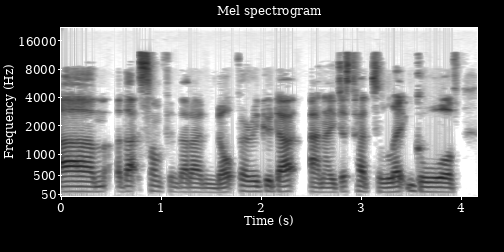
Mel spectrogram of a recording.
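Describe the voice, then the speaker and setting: A man with a Scottish accent speaks in a dark, mellow tone. The sound is dry and close with no echo, and the background is quiet. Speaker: medium and author. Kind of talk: casual interview chat.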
